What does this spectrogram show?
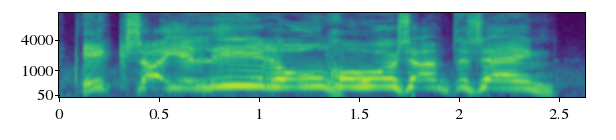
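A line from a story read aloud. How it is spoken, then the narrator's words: Shouting. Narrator (Dutch): riep hij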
